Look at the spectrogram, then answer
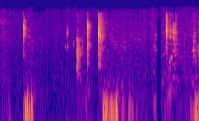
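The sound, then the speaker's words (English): Dice clatter and rattle across a hard tabletop in a few short bursts of sharp clicks and knocks, fairly loud, with no one speaking. “And I roll a dice.”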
